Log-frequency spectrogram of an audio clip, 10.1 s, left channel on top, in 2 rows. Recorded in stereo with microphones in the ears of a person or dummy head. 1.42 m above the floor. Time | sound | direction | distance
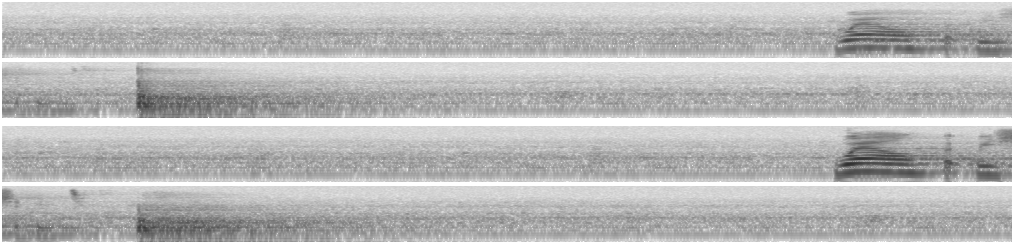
4.2 | a woman speaking | 75° right (ahead or behind) | 0.5 m
5.7 | knocking | 75° left (ahead or behind) | 2.5 m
